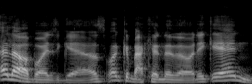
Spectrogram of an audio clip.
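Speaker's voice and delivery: put-on northern English voice. Imitating the northerner from the clip just played: Rate My Takeaway impression. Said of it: "You know what I mean?".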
